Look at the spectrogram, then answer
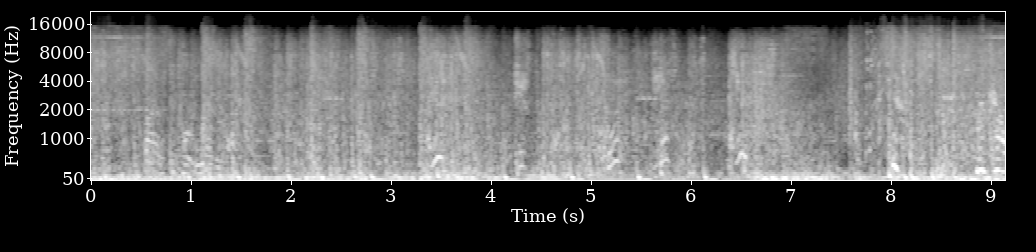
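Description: Dense volleys of fire support gunfire in Zenless Zone Zero, loud and continuous with sharp impacts and whooshes layered over a busy game soundtrack, no clear pauses.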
